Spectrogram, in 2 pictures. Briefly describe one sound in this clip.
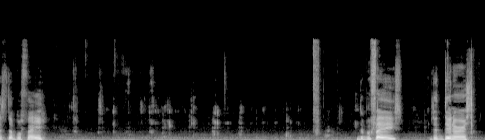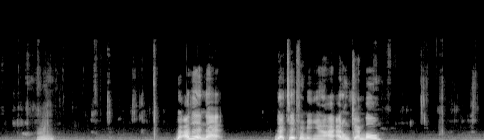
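A young woman chews food close to a microphone.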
